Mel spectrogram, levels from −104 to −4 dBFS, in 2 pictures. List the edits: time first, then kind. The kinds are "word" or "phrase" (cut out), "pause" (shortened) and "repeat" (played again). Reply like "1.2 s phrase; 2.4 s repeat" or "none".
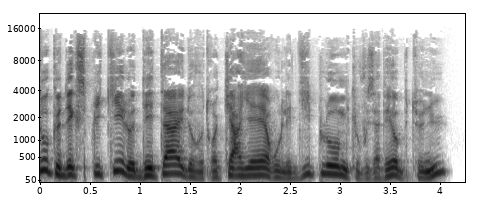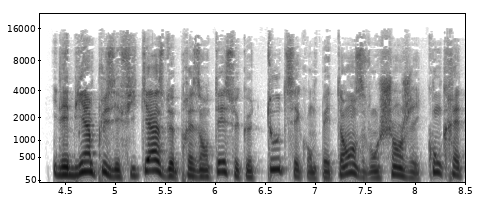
none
